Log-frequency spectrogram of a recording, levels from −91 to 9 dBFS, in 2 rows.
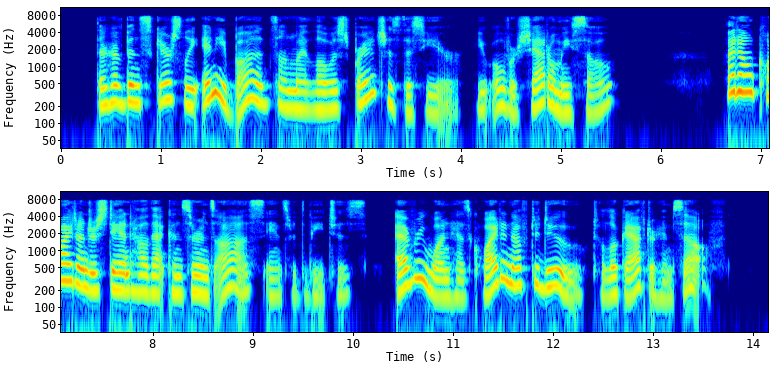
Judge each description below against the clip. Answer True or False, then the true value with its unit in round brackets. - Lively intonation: True (5.7 semitones)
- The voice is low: False (200 Hz)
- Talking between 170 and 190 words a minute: False (160 wpm)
